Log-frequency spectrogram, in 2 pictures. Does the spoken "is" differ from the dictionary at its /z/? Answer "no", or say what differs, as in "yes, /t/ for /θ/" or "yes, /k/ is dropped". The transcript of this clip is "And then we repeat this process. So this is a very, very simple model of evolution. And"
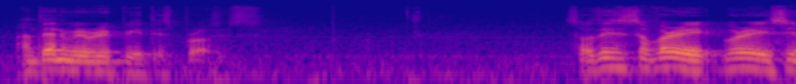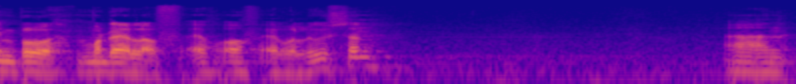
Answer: yes, /s/ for /z/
